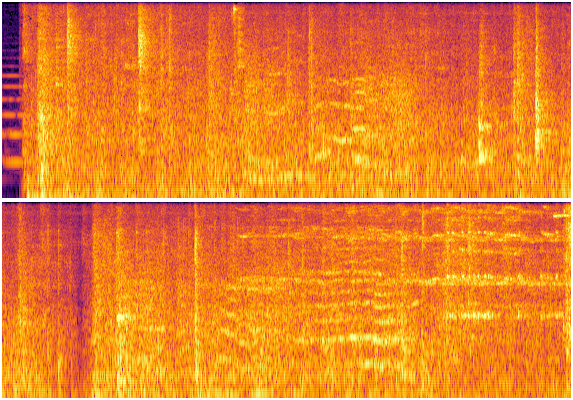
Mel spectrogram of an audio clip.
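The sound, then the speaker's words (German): A core drill bores steadily through concrete to break into a bank, a continuous harsh, gritty drone with a low hum underneath and scattered scraping clicks, briefly dipping near the middle before resuming at full strength. “Das ist eine Kernbohrmaschine, Kernbohrer, die durch Beton durchgeht.”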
